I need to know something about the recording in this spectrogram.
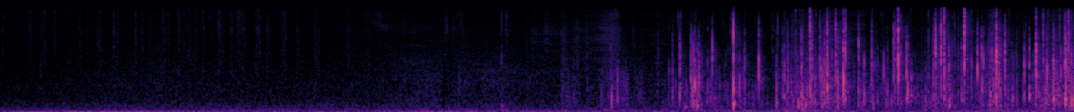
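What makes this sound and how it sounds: Fingertips with long red nails press, rub and scratch a clear plastic bag full of dry tricolore Christmas-shaped pasta with a cardboard header, resting on a dark tray. Faint, soft rustling for the first four seconds gives way to louder, bright crinkling and crisp crunches in a quick, irregular series toward the end.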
